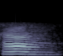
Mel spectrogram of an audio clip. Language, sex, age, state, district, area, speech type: Maithili, female, 45-60, Bihar, Sitamarhi, rural, conversation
